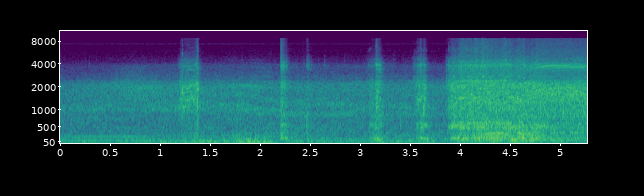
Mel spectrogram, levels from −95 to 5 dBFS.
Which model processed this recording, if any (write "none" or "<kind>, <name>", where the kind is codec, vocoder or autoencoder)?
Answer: vocoder, BigVGAN v2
